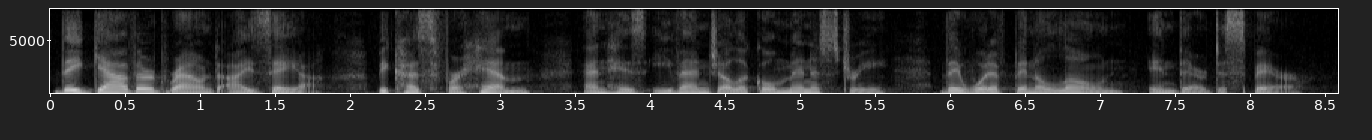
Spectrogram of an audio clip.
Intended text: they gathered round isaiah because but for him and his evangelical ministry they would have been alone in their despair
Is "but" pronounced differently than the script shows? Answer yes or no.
yes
